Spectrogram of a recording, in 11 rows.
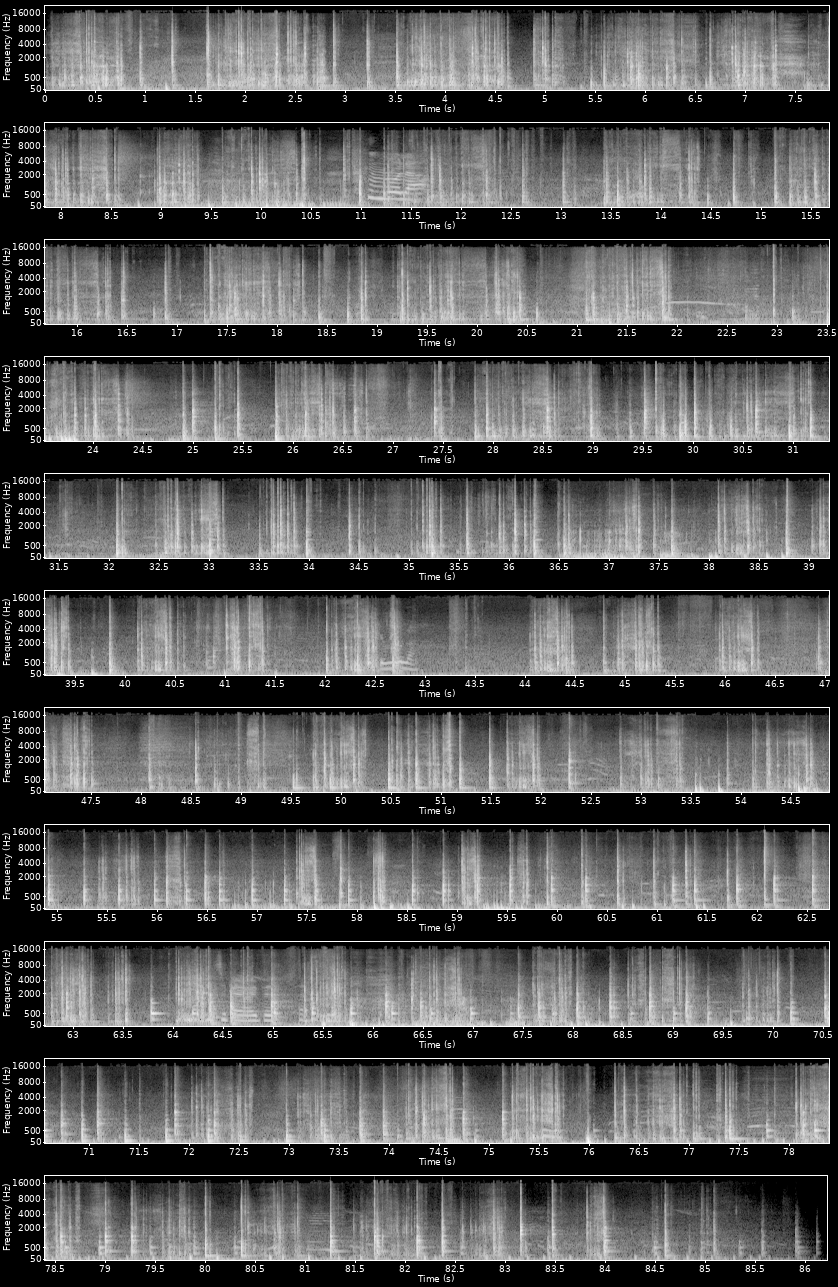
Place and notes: {"title": "Thorncombe Woods, Dorset, UK - Fence Percussion", "date": "2015-08-06 11:45:00", "description": "Children from Dorset Forest School create 'fence percussion' and record the sounds of tapping and scraping a wooden fence with long sticks.\nSounds in Nature workshop run by Gabrielle Fry. Recorded using an H4N Zoom recorder and Rode NTG2 microphone.", "latitude": "50.73", "longitude": "-2.39", "altitude": "107", "timezone": "Europe/London"}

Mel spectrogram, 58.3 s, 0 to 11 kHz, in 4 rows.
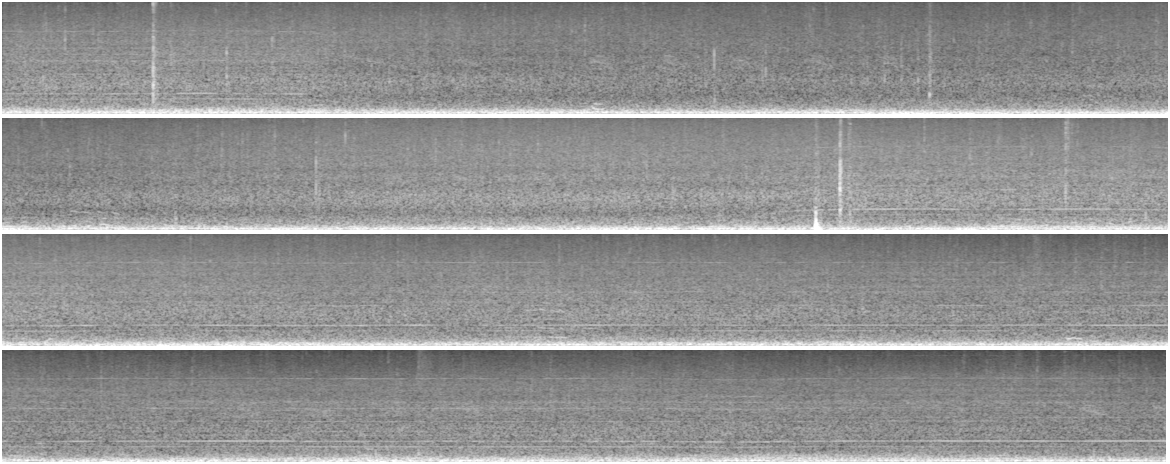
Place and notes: {"title": "schönefeld, großziethen: mauerweg - borderline: berlin wall trail", "date": "2011-10-01 14:16:00", "description": "dry leaves of a bush rustling in the wind, do-it-yourselfer in the distance, a plane crossing the sky\nborderline: october 1, 2011", "latitude": "52.40", "longitude": "13.42", "altitude": "45", "timezone": "Europe/Berlin"}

